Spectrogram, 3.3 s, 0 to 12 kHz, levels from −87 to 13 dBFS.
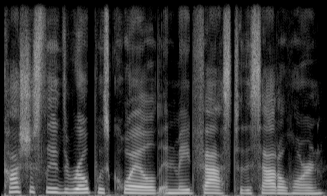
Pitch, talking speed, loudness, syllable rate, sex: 205 Hz, 220 wpm, -17 LUFS, 5.0 syllables/s, female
